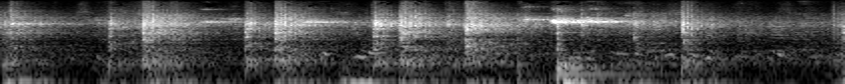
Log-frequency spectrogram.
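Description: Squash balls being struck and hitting the court walls, sharp echoing smacks about once a second in a reverberant hall, with a few short sneaker squeaks on the wooden floor.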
